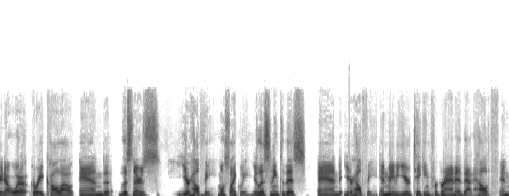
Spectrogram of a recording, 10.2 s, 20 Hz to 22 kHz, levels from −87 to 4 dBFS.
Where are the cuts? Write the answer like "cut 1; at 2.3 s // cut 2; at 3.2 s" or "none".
cut 1; at 2.3 s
